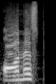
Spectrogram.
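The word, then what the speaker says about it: honest: A university हो जाएगा, लेकिन ये ऑनेस्ट लिखा है क्योंकि एच हमारा क्या है, साइलेंट है, ठीक है ना, तो ऑनेस्ट हो तो एन ऑनेस्ट मैन।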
